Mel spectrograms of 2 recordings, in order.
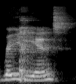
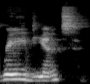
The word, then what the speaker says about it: radiant: rare and radiant maiden so radiant can be pronounced Old English radiant almost as two syllables or radiant with the extra unstressed syllable maiden whom the angels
